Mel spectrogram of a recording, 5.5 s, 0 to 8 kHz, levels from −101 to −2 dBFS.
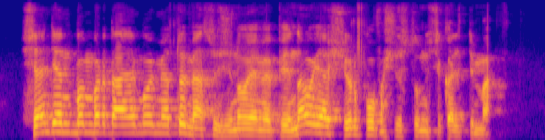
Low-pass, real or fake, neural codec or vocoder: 7.2 kHz; real; none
